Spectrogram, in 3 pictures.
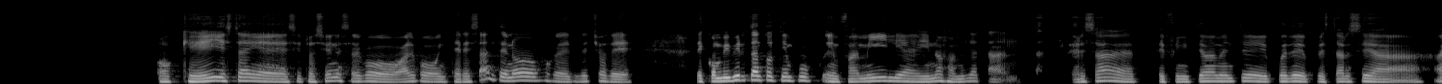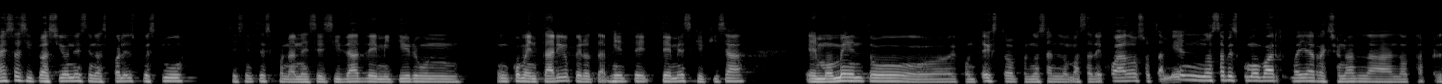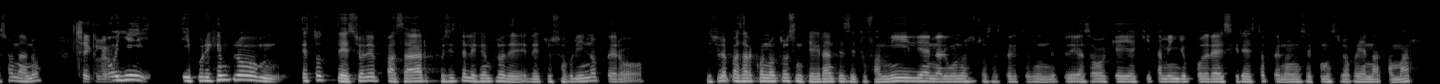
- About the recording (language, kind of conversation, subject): Spanish, advice, ¿Cómo puedo expresar lo que pienso sin generar conflictos en reuniones familiares?
- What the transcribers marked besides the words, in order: none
